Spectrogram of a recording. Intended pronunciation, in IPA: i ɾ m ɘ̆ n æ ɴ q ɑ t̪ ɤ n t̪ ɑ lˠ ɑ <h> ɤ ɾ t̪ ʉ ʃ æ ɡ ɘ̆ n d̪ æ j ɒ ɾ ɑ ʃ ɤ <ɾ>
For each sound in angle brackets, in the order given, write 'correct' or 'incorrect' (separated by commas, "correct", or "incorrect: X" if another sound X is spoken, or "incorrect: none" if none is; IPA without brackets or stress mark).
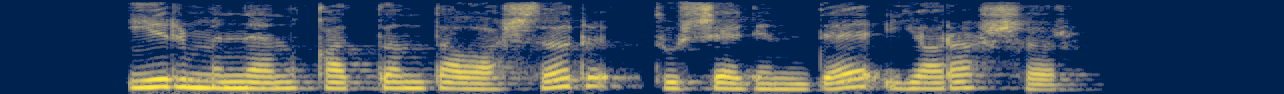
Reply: incorrect: ʃ, correct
